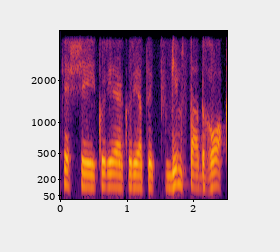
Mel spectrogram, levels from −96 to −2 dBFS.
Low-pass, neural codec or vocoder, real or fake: 3.6 kHz; none; real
